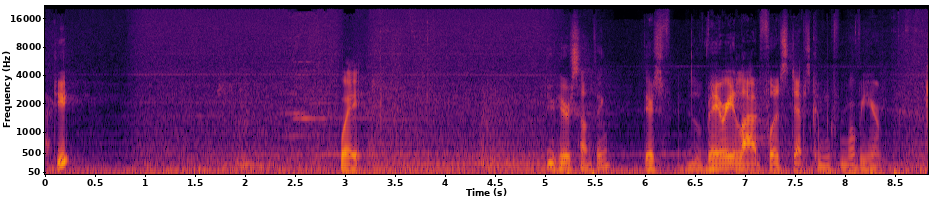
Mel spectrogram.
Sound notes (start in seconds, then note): 1.3 suspenseful music; 3.6 ship thuds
